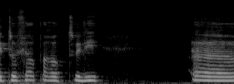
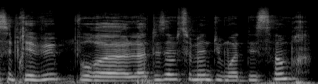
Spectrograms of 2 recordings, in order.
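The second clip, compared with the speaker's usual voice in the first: normal talking voice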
